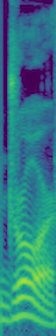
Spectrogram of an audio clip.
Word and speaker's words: drawer: Like I said, be careful because in British English, we don't pronounce the e at the end. We just say draw.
